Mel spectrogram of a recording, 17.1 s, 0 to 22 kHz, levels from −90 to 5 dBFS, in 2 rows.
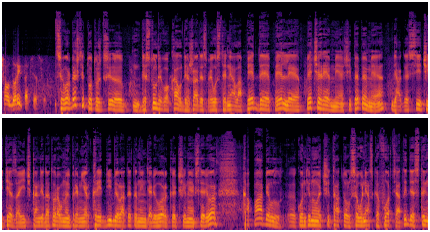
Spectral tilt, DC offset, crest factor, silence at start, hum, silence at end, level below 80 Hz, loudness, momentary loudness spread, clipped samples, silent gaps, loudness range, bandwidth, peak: -5.5 dB/octave; 0.1%; 14 dB; 0 s; none; 0 s; -50 dBFS; -22 LUFS; 6 LU; under 0.1%; none; 2 LU; 16 kHz; -8 dBFS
